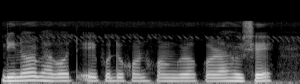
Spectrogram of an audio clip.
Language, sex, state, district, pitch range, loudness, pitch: Assamese, male, Assam, Sonitpur, 155-165 Hz, -16 LUFS, 160 Hz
